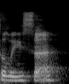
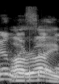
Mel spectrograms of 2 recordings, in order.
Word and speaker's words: Elisa: So, Am I saying it right? Yeah, it's Elisa. I get Alyssa all the time.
